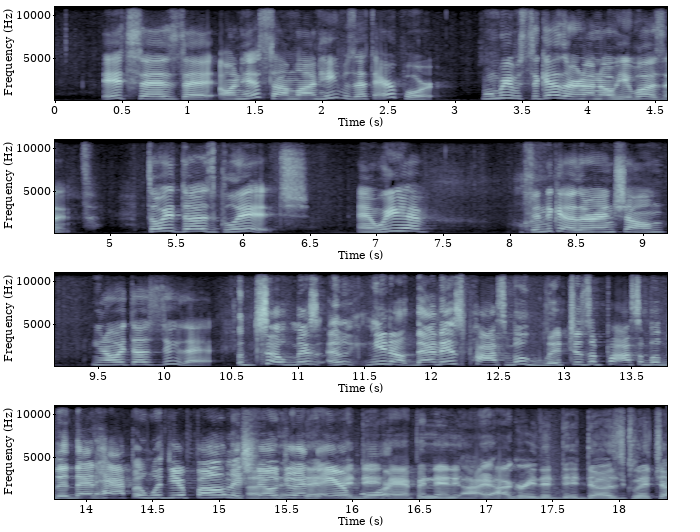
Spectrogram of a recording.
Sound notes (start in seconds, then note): none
